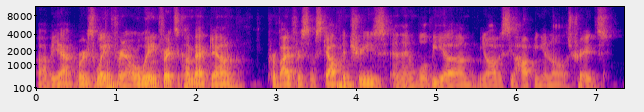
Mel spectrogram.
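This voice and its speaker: In an echoey room, a man runs a live trading lesson over screen share, loosely covering charts and chat questions with lots of fillers. His low voice is steady and a little fast but worn from long sessions, and he is losing it.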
